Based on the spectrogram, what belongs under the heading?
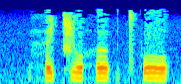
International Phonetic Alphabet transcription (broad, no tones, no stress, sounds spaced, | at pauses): h ɛ t͡ɕ o h ə | t͡sʼ o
